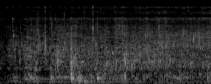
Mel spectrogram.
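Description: Water splashing and trickling as a steelhead is scooped into a landing net and the net is lifted, water streaming off the mesh.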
